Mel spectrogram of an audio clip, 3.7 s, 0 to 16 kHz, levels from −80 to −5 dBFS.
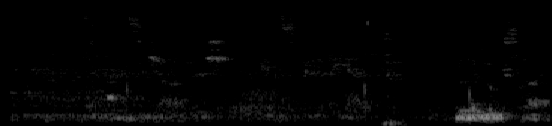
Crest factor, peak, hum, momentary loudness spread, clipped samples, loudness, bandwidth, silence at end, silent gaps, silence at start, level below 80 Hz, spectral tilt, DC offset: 20 dB; -34 dBFS; none; 18 LU; under 0.1%; -55 LUFS; 11 kHz; 0 s; none; 0.05 s; -80 dBFS; -4 dB/octave; under 0.1%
